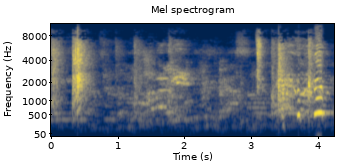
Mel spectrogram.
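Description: A country-style song with a singer playing over a dance floor, with several loud, sharp hand claps, the loudest just after the start and again near the end.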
